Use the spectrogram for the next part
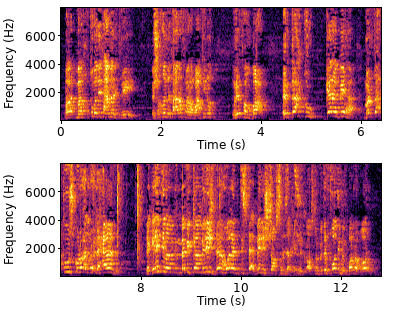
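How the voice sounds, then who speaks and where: A high-voiced Egyptian man playing a son who keeps pleading and smoothing things over, speaking at a very rapid pace. He is heard from afar in an echoey room, with faint music behind. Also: a bit bright, far from the mic. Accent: Egyptian Arabic. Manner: pleading, mediating. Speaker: son and brother in a family skit, video creator. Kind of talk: acted family drama sketch.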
